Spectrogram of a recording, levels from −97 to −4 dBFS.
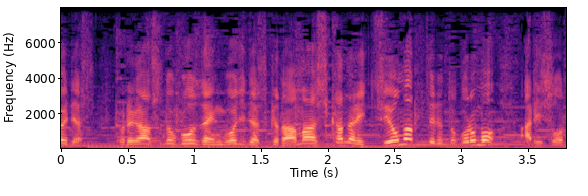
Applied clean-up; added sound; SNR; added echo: none; none; none; none.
